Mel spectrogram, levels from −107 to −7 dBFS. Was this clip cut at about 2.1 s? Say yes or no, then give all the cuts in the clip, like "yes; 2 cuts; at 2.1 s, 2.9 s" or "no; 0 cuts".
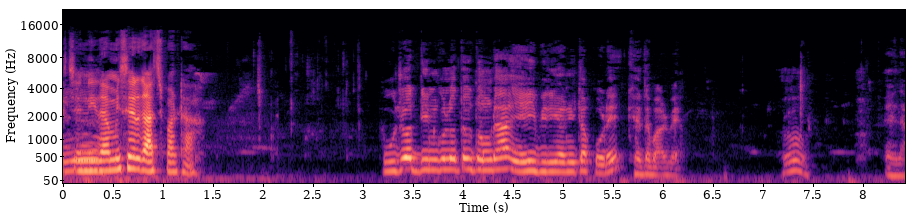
yes; 1 cut; at 2.1 s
